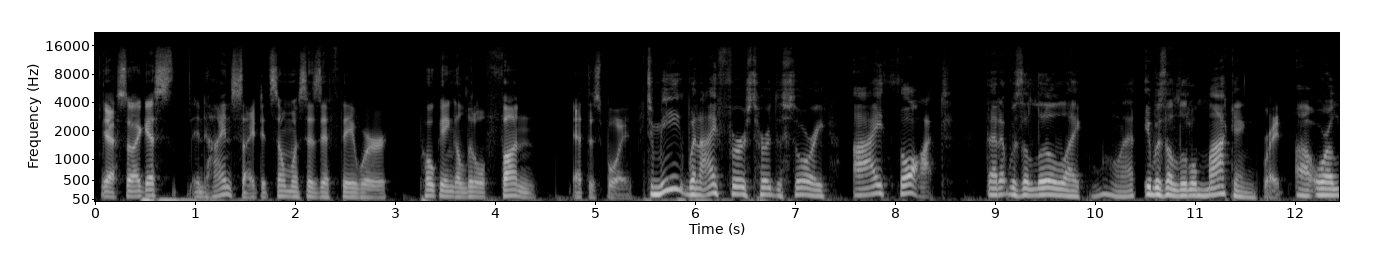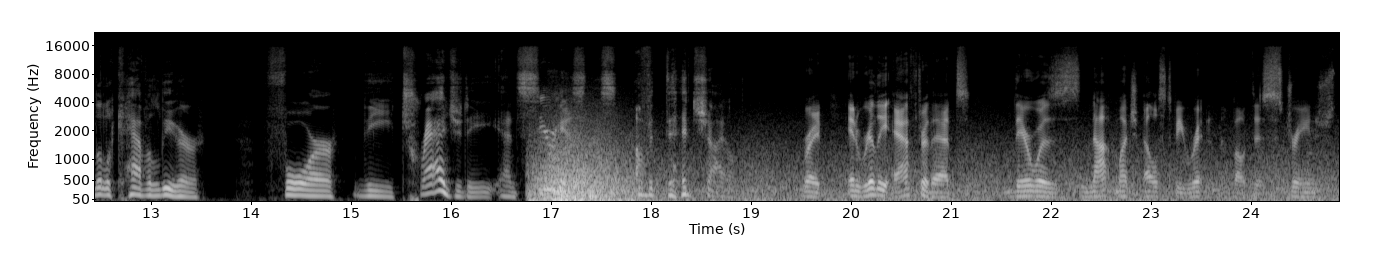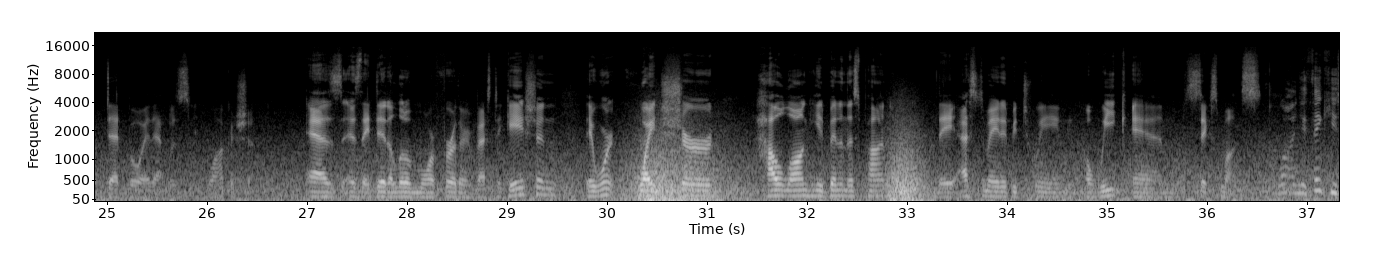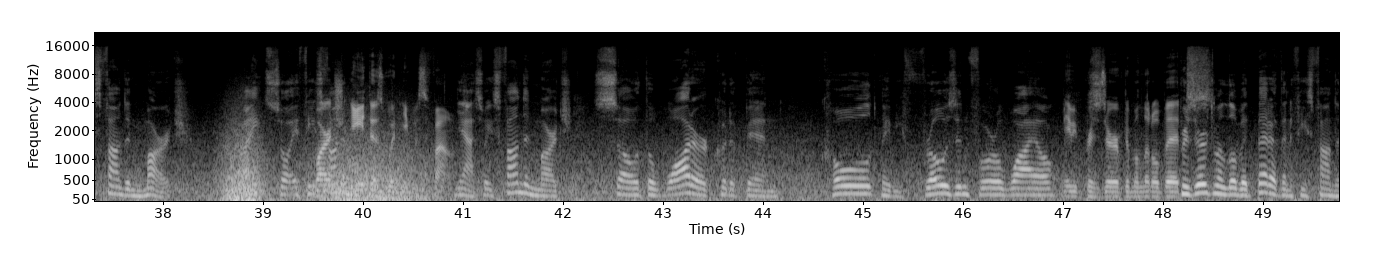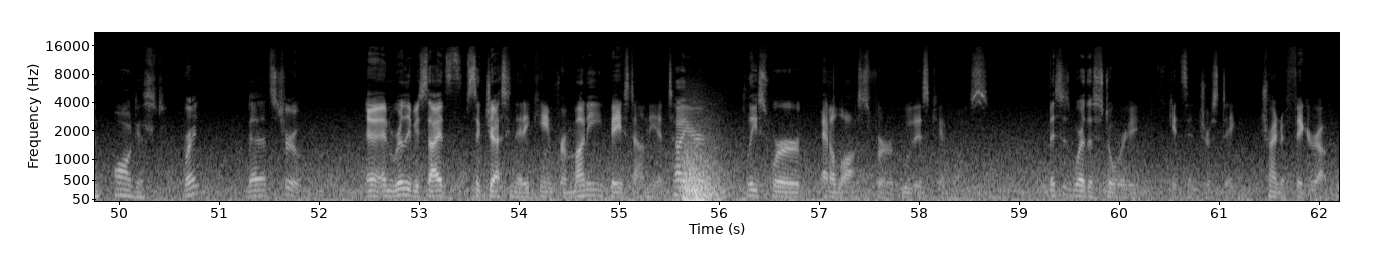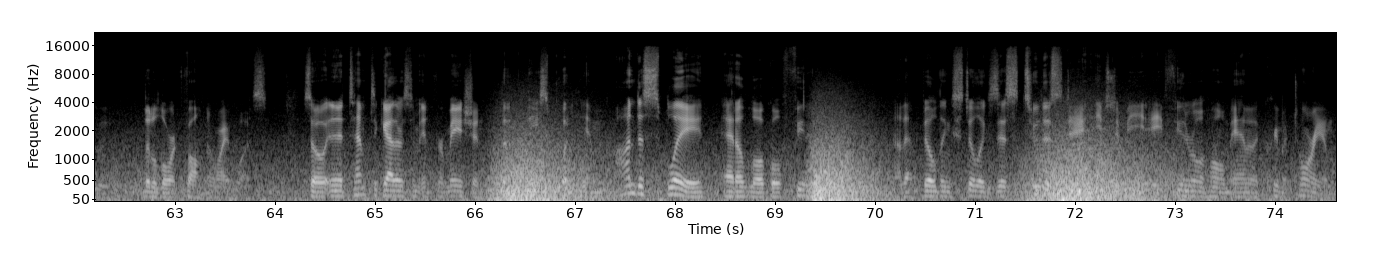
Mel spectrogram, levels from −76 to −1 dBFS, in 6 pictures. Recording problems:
wind noise on the microphone; heavy; from 17 s on; 4 dB below the speech

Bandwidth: 15.5 kHz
